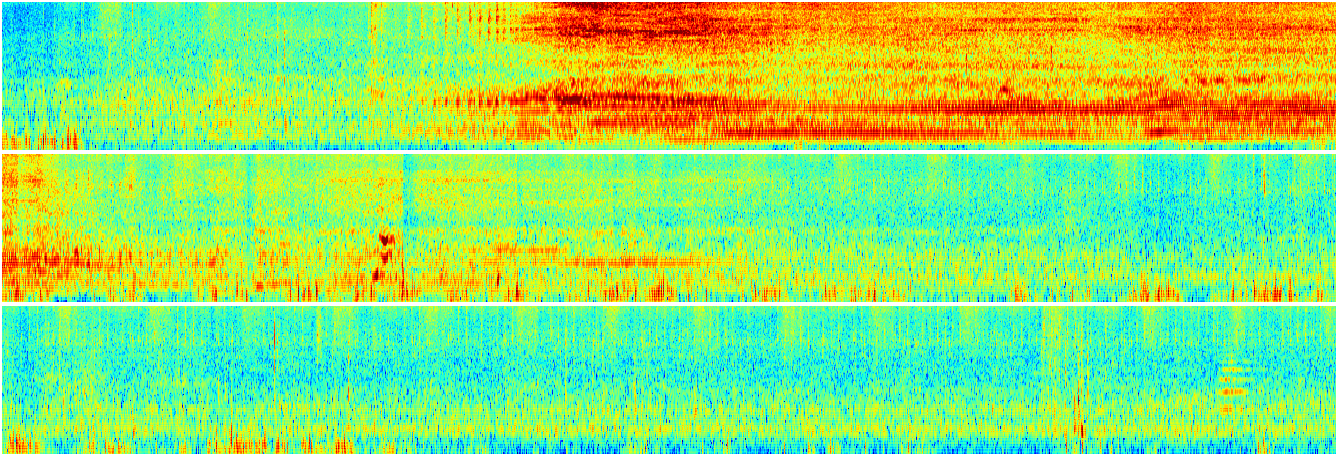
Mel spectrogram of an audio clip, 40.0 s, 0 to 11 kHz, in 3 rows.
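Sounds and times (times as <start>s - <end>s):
bicycle ride rumble: 0.0s - 40.0s
steady pitched hum: 0.0s - 40.0s
wind buffeting microphone: 0.0s - 40.0s.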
